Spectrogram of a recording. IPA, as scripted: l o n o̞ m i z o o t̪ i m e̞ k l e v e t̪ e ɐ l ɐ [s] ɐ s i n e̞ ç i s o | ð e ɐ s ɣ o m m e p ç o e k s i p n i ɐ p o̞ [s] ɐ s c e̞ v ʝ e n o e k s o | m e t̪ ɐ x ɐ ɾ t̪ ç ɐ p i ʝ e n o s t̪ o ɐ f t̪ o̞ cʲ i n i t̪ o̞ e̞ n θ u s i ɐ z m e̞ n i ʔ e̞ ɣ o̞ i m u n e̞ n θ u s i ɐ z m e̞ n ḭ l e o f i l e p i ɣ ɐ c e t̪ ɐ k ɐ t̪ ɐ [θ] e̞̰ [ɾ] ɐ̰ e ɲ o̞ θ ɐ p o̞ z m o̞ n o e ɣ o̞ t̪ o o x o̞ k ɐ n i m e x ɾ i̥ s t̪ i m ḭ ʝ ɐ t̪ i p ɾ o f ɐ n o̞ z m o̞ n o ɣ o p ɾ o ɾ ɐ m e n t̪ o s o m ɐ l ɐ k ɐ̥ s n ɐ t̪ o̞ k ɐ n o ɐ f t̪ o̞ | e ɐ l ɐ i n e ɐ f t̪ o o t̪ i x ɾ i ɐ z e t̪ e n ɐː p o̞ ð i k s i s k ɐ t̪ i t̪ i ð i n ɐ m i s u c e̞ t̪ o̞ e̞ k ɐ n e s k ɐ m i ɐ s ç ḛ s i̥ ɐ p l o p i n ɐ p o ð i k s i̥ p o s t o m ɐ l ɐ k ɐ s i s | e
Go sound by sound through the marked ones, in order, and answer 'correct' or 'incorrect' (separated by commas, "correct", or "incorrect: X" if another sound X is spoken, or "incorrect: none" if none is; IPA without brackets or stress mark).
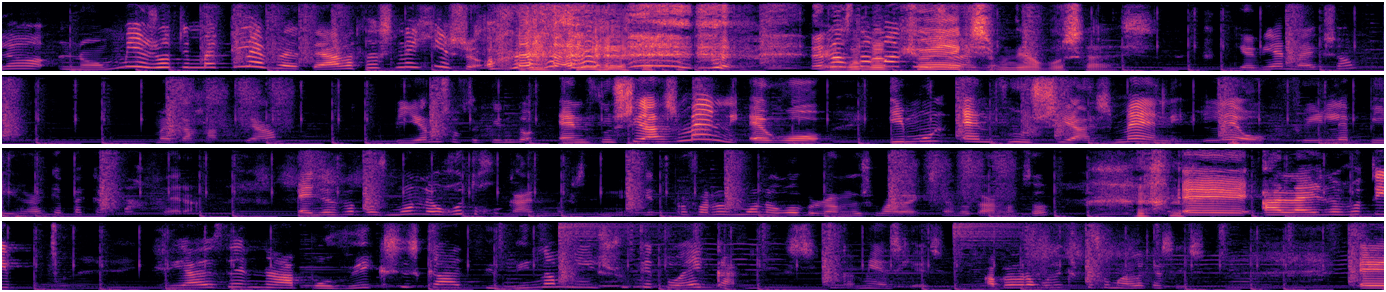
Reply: incorrect: θ, correct, incorrect: f, correct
